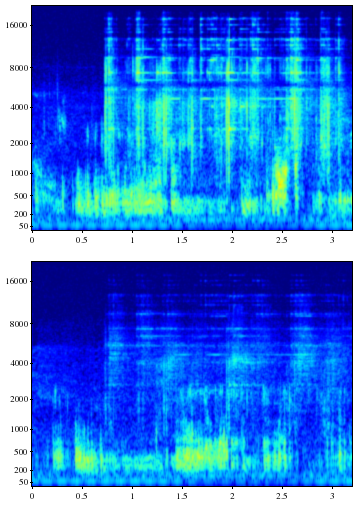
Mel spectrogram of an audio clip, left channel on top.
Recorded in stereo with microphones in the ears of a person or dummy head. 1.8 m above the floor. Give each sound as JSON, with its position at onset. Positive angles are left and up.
{"t": 0.7, "sound": "keys jangling", "side_deg": 35, "distance_m": 0.7}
